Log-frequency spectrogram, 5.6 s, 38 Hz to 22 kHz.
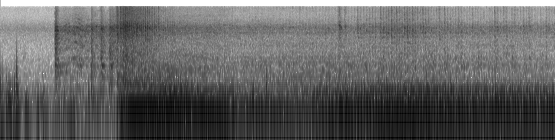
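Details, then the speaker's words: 2002 Chevrolet Trailblazer: cranks, fires and settles to a deep, loud, blatting rumble far louder than stock because the muffler has come off the side of the engine; can cause stalling. "sent this we blew the exhaust off it sounds like it's like"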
